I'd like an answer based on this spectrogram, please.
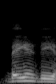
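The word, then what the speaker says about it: BayEnv: If you go to France, people refer to this as Bayonf, and you have no idea what they're talking about. But so BAY&V apparently is the right way to pronounce it.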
